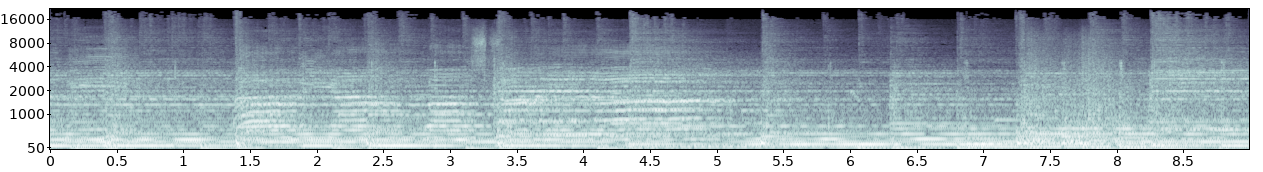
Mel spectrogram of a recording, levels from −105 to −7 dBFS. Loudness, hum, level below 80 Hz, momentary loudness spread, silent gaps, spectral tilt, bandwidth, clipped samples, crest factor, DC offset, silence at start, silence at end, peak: -12 LUFS; none; -24 dBFS; 3 LU; none; -6 dB/octave; 19.5 kHz; under 0.1%; 10 dB; under 0.1%; 0 s; 0 s; -2 dBFS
